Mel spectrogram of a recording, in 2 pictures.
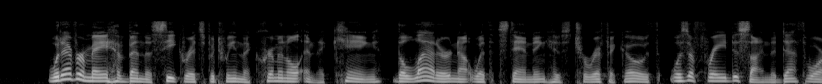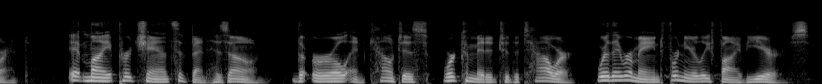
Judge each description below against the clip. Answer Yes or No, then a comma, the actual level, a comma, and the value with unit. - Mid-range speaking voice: No, low, 130 Hz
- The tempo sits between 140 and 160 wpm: No, average, 180 wpm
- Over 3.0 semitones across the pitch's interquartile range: Yes, average, 5.1 semitones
